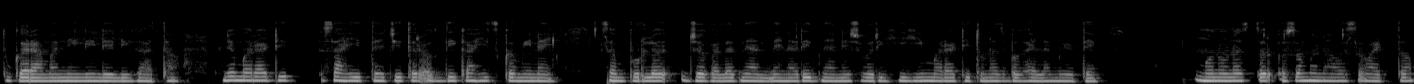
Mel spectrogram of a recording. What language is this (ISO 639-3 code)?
mar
